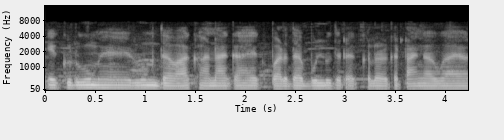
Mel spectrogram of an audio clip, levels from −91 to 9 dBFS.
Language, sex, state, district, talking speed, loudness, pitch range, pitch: Hindi, male, Bihar, West Champaran, 210 wpm, -17 LUFS, 105-110 Hz, 105 Hz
